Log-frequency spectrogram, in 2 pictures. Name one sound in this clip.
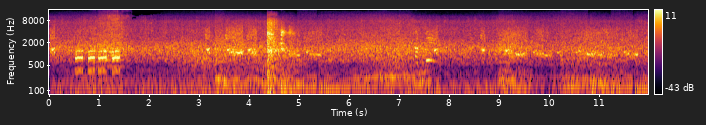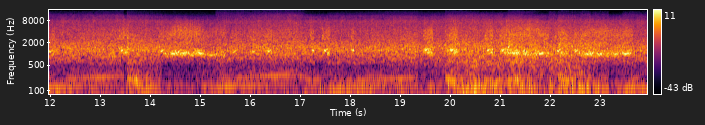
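A car engine revs up and shifts gears over and over.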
